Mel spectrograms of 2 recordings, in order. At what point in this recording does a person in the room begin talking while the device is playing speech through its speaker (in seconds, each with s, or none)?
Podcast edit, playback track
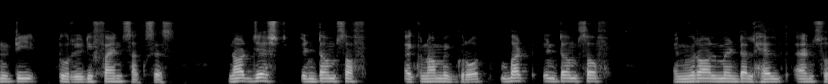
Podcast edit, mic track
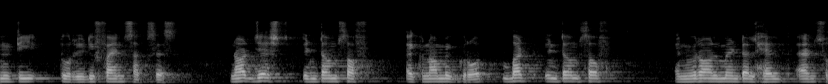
none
